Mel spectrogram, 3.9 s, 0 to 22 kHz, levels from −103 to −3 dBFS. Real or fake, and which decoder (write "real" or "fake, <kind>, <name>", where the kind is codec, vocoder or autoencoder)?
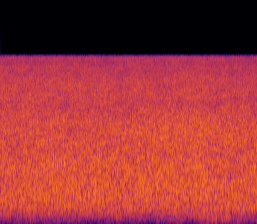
fake, codec, DAC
